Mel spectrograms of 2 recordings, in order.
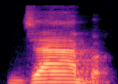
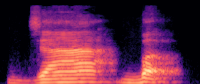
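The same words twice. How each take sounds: First: Said in the usual way. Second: "ജാബ്" drawn out in two parts, "jaa - buh"; stretched blend. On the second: Shown as a demonstration. Teacher blends for learners, slow "jaa - buh". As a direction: hold the vowel, then add a separate "buh" in "ജാബ്". Blending letter sounds into a word.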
